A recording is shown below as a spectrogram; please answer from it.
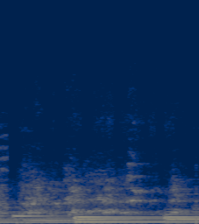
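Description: Puppies whimper and yip in a heated puppy house at a Romanian dog shelter in winter, several thin tonal cries overlapping close by over a steady hum of background noise, with no talking.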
